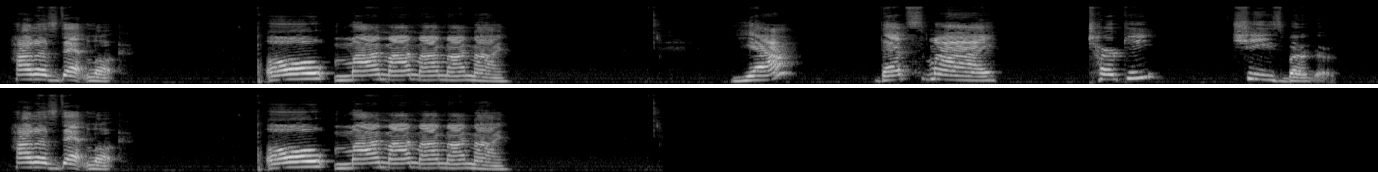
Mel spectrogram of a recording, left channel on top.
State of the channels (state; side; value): drops out; right; at 6.6 s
